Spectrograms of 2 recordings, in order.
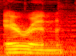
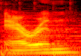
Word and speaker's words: Aaron: of dumb I pronounce Aaron Aaron says he has any curly I sort of say it like like it's ever like the air in error and then just in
